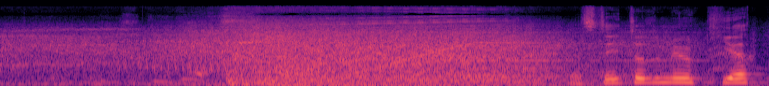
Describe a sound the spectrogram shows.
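A powerful energy blast roars with a loud rushing whoosh.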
